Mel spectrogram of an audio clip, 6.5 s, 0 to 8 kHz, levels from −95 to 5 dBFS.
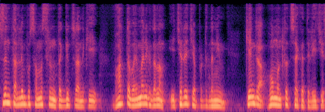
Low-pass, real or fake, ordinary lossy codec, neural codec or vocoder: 7.2 kHz; fake; MP3, 64 kbps; codec, 24 kHz, 0.9 kbps, DualCodec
